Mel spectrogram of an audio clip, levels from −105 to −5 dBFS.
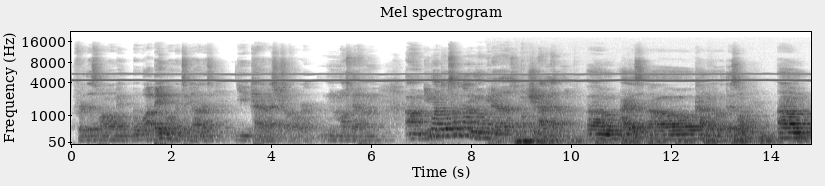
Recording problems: room echo; strong; dies away in 1.3 s
off-mic speech; far
high-pitched whine; noticeable; throughout; 4.5 kHz, 10 dB below the speech
footsteps; loud; from 8.5 s on; peak 1 dB above the speech

